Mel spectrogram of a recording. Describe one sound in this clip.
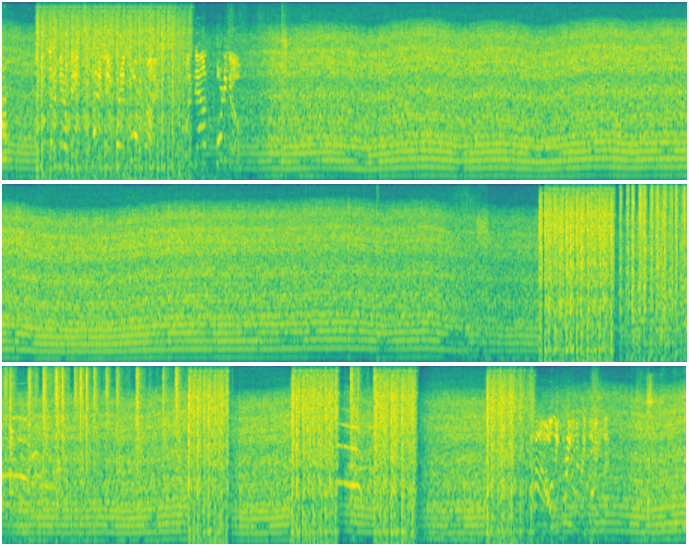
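A toy plane's engine buzzes steadily, rising and falling in pitch.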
